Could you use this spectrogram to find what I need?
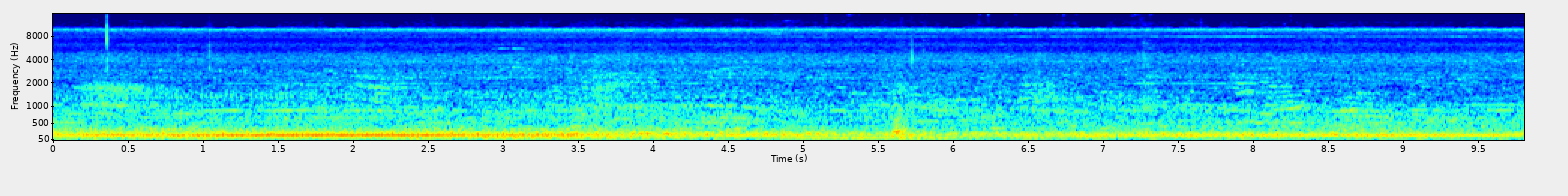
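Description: Sparks crackle and snap inside a machine.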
